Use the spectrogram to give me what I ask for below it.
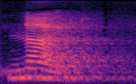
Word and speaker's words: knight: sound of age but no sound of g ni ghd knight our other word is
